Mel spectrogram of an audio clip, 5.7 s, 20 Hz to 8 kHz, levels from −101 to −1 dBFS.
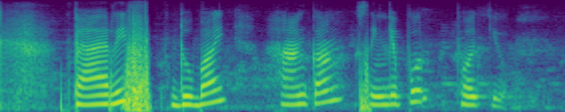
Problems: background sounds at intervals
